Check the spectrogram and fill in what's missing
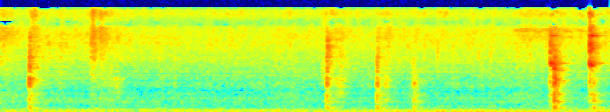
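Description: Frozen meat cooking in a home frying pan, giving a low steady sizzle with a few sharp clinks and scrapes of a utensil stirring against the pan.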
